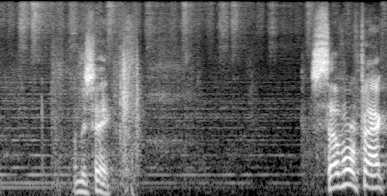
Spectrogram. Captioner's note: paper rustling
